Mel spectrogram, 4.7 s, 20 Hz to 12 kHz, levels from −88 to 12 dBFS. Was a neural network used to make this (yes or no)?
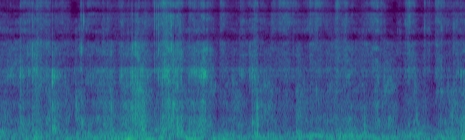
yes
